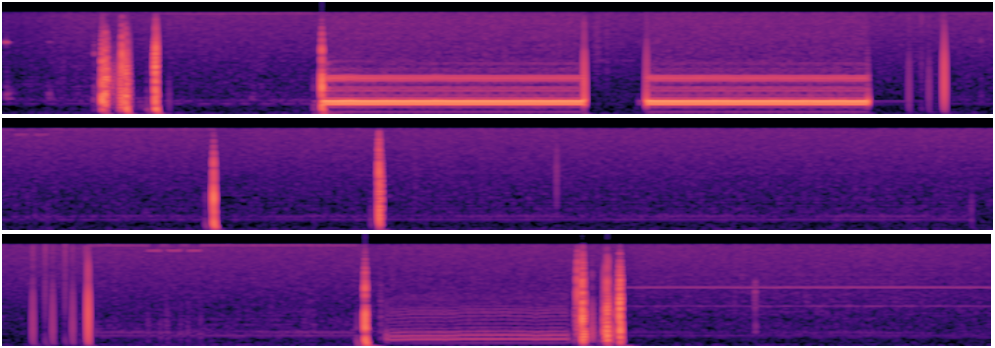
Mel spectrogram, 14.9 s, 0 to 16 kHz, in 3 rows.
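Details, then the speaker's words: 1978 call from Salt Springs, Florida, to Ocala through a Siemens motor-switch exchange: clicks and tones, then a short falling groan as the motor switch runs past many terminals to the outgoing trunk; normal hunting. "Well, here's a call from Salt Springs, Florida, to Ocala, in which you can clearly hear the hunting operation."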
